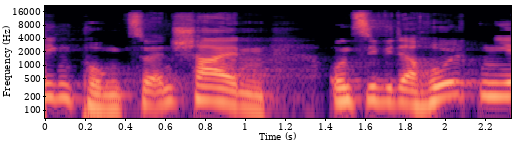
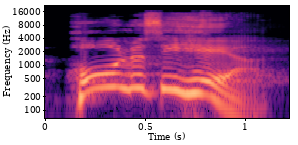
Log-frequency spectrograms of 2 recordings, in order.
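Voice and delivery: böse Königin; 12 semitones higher, 3 dB louder than usual. A narrator's reading. Königin befiehlt dem Henker.

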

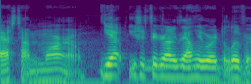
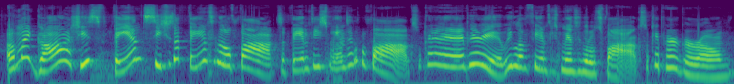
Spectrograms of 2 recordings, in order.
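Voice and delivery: sing-song fangirl gushing; delighted high-pitched fawning; 10 semitones higher than usual. Real, not acted. Gushing over fancy fox character.

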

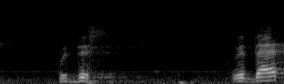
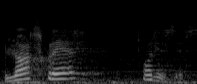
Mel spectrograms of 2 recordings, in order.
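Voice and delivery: puzzled questioning; 6 semitones higher, 8 dB quieter than usual. Retold or imitated. Retold puzzlement at reading the back.

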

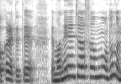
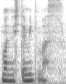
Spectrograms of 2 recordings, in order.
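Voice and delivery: hoarse whisper; 10 dB quieter, slower than usual. Real, not acted. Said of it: "声ガサガサすぎる".

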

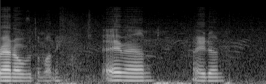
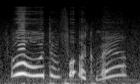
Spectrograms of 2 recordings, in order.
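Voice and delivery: much higher, loud disbelieving cry; outraged shock; 5 dB louder than usual. Real, not acted. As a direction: shriek it in sheer disbelief. Outraged by game event.

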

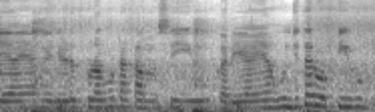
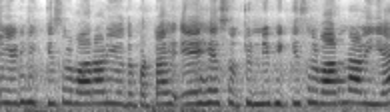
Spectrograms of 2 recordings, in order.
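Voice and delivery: pitched up and louder to be heard; raised, high voice telling the helper; calling out; 8 semitones higher, 7 dB louder than usual. Real, not acted. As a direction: explain it loudly across the room. Explaining dupatta to helper nearby.

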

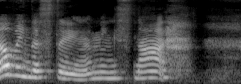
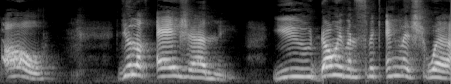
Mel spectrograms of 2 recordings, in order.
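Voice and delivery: mildly mocking, higher-pitched put-down; imitating judgmental people; 4 semitones higher, 3 dB louder than usual. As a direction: mimic a judging stranger, a little drawn out. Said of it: "start judging you and be like".

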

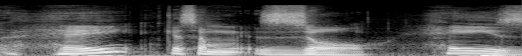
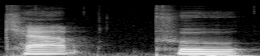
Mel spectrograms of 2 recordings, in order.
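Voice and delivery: "cappuccino" slowly split cap, pu, chi, no; syllable by syllable; slower than usual. Shown as a demonstration. Teacher breaking the word apart, slow separate syllables. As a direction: dissect "cappuccino" into four separate sounds. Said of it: "tách ra từ âm mổ xẻ".

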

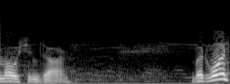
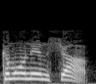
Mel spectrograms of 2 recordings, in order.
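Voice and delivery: much higher inviting call; 9 semitones higher than usual. Retold or imitated. Marv inviting him into the barber shop, higher call. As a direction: lift the voice high to invite him in.

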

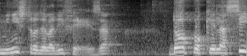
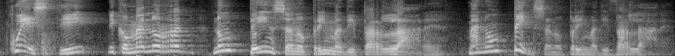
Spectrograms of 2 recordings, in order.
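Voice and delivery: ordinary talk, nothing marked

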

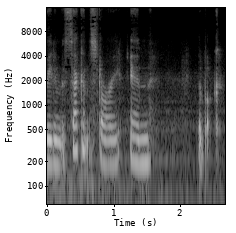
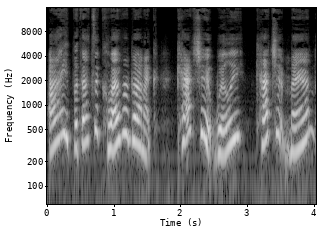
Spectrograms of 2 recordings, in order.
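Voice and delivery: high, raised-voice urging; excited urging; 9 semitones higher, 8 dB louder than usual. Acted. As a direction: egg the husband on to catch it. Wife urges husband to catch it.

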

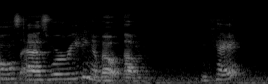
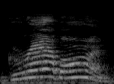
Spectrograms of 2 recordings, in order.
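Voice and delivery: bear calling; 8 semitones higher than usual. Acted. Sun Bear calls to the trapped animals, higher call. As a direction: urge the animals to grab the branch.

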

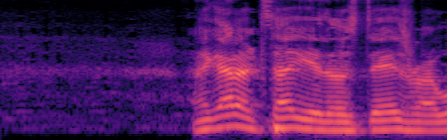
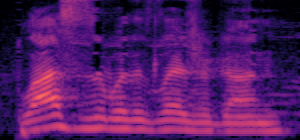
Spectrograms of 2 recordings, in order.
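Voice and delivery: usual speaking voice

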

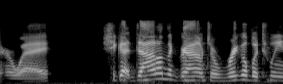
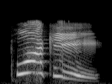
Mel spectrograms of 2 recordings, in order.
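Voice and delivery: high, loud cry of surprise; surprised exclamation; 6 dB louder than usual. A narrator's reading. Gertrude hearing her cat beneath the steps, surprised cry. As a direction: exclaim the name, pitch leaping up. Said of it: "Gertrude exclaimed, surprised".

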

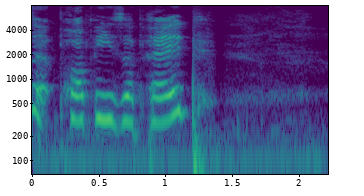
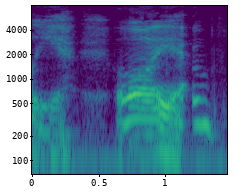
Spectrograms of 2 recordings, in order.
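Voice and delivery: normal talking voice

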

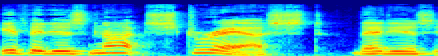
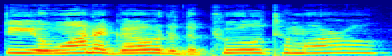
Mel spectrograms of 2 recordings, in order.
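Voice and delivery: higher-pitched model question, rising at the end; listen-and-repeat model; 5 semitones higher, 4 dB louder than usual. Shown as a demonstration. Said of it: "listen and repeat after me".

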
